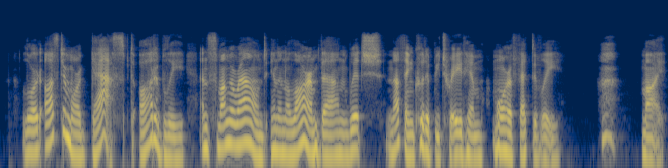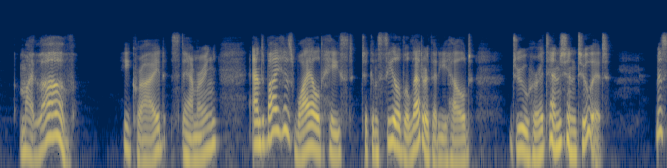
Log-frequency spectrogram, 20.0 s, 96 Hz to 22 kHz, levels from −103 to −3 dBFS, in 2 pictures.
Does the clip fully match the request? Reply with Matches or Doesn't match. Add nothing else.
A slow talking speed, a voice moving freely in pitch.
Matches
